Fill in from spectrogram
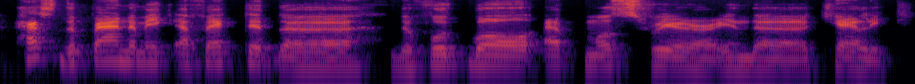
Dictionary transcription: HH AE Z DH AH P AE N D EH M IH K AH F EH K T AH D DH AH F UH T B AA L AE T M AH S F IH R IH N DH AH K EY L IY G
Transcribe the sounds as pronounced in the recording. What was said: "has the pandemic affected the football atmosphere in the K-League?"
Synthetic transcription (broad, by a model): HH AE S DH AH P AE N D EH M IH K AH F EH K T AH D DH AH F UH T B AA L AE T M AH S F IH R IH N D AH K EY L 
